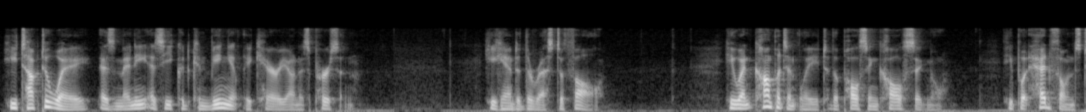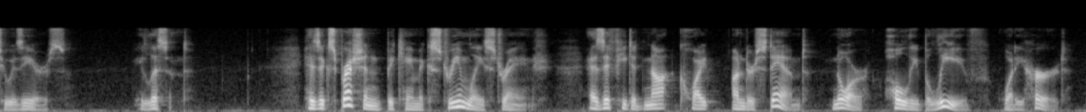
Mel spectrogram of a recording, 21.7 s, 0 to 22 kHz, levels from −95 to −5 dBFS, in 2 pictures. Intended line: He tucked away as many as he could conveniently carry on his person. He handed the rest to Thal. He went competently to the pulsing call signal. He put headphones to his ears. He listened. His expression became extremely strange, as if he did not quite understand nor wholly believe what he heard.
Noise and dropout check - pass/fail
pass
